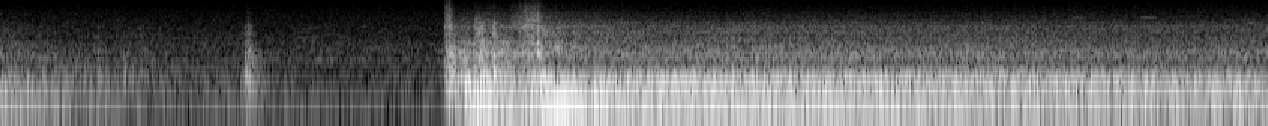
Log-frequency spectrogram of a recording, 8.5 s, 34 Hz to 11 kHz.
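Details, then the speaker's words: Old Chevy pickup that sat at least 4 years, wouldn't go into gear with clutch down; started in first gear with clutch pressed: single sharp bang as it catches, then steady rough idle as the stuck clutch disc releases from pressure plate and flywheel. "But anyway, I put it in first gear and then fired it up with my foot on the clutch, and that little bang was the clutch disc finally releasing from the pressure plate and the flywheel, which now it feels fine."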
